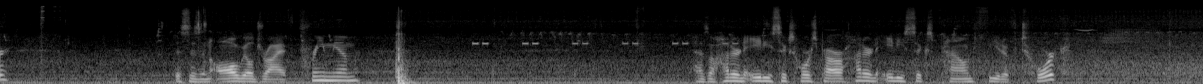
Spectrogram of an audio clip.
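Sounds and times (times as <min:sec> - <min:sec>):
car warning double beeps: 0:04.0 - 0:07.0.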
